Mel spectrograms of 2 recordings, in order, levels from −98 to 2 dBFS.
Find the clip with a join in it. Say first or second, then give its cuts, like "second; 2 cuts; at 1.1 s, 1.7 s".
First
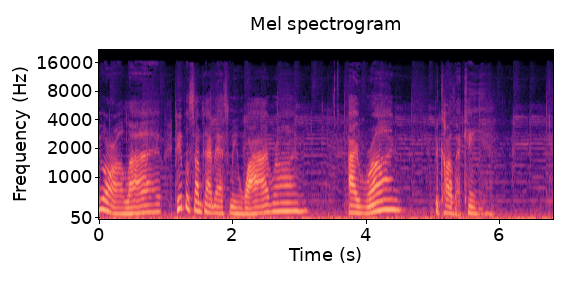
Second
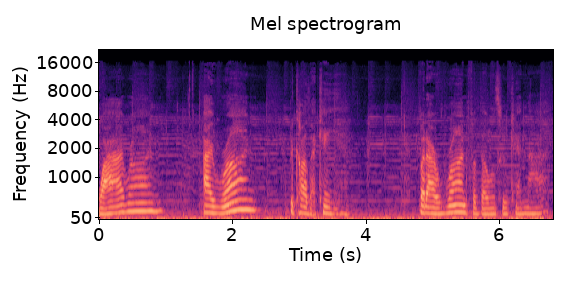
first; 1 cut; at 1.0 s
